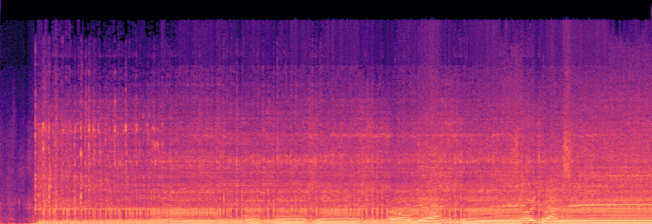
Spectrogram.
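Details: Cheap two-stroke string trimmer, six to seven years old, first run after a no-spark fix and ignition coil replacement: crisp buzz climbs and drops cleanly with each throttle blip, no stumbling or misses. Normal running.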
